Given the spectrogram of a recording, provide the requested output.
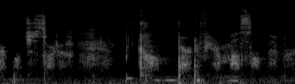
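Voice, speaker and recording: Whispering in a gentle tone, a woman keeps a moderate pace. Background noise is noticeable. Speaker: ASMR creator and brush lettering instructor. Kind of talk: instructional ASMR tutorial. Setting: indoors at a desk with rain sounds in the background. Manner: soft-spoken, whispering, gentle.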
